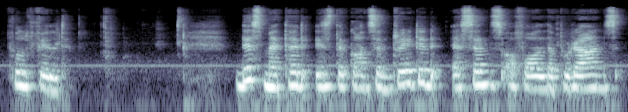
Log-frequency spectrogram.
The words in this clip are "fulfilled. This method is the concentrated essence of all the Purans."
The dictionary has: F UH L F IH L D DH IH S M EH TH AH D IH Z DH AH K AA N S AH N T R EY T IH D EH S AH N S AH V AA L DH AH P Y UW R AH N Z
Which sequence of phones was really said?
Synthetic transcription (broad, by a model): F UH L F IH L D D IH S M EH T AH D IH Z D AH K AA N S AH N T R EY T IH D EH S AH N S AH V AA L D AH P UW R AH N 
